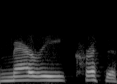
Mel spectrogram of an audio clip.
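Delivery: ordinary talk, nothing marked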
